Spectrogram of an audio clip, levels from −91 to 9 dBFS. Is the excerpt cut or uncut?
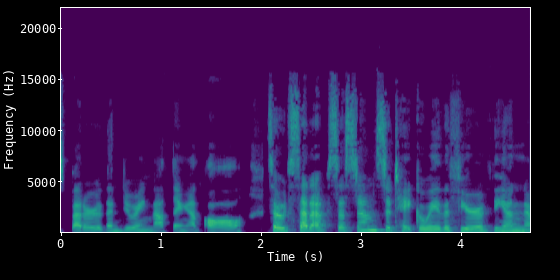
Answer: cut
